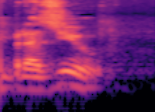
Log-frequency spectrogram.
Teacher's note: many Brazilians, they can't pronounce the L at the end. Brazil, they say Brasil.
